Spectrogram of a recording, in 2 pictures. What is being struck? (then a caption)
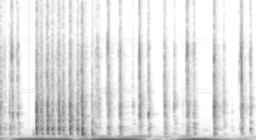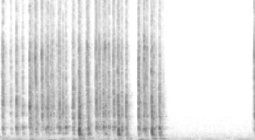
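Plastic mechanical keyboard. Fingertips type rapidly on a black plastic mechanical keyboard, producing a dense run of sharp, bright key clicks over a steady low hum. The tapping stops after about five seconds, leaving near silence before one last click at the end.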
